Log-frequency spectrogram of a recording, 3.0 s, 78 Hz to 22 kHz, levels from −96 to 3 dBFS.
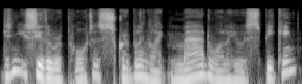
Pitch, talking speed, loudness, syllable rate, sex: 125 Hz, 240 wpm, -18 LUFS, 5.7 syllables/s, male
